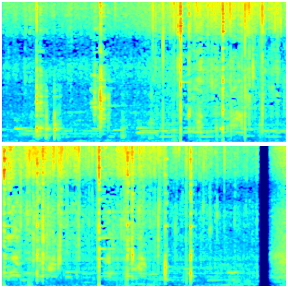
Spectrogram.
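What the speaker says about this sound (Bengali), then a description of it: "প্রথমে আমি আলুগুলো ভেজে নেব।" Potatoes frying in mustard oil in a wok over a stove: steady sizzle with frequent sharp metallic clinks and scrapes of a spatula stirring against the pan, close and lively.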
